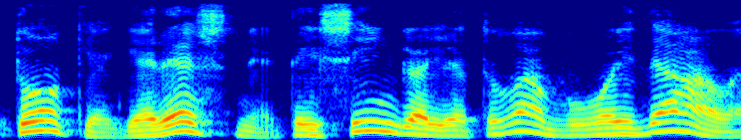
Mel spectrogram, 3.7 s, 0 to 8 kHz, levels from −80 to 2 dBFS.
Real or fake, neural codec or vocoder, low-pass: fake; codec, 16 kHz, 16 kbps, FreqCodec, smaller model; 7.2 kHz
